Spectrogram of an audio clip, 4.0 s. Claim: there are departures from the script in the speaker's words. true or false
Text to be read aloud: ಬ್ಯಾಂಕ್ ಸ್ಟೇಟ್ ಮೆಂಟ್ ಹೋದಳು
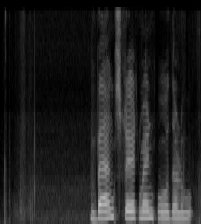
false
